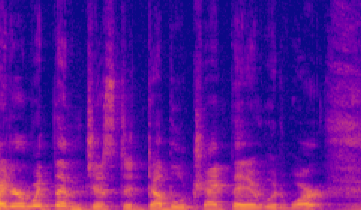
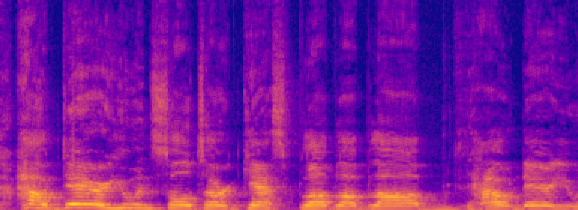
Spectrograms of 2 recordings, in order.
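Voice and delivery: loud, higher indignant ghost scolding; mock angry scolding; 6 semitones higher, 7 dB louder than usual. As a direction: bellow it like an outraged undead servant.

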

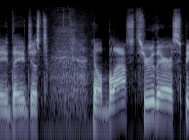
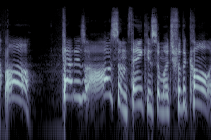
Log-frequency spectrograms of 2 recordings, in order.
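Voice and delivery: mock elated; 7 semitones higher than usual. Telling the telemarketer about bankruptcy, in mock giddy joy. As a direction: gush happily about bankruptcy to troll. Faking glee over bankruptcy.

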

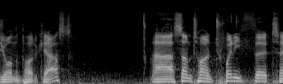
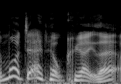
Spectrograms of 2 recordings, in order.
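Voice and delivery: slow, mock British accent, a little higher; playful put-on British accent; 7 semitones higher, slower than usual. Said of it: "I keep doing a British accent".

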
